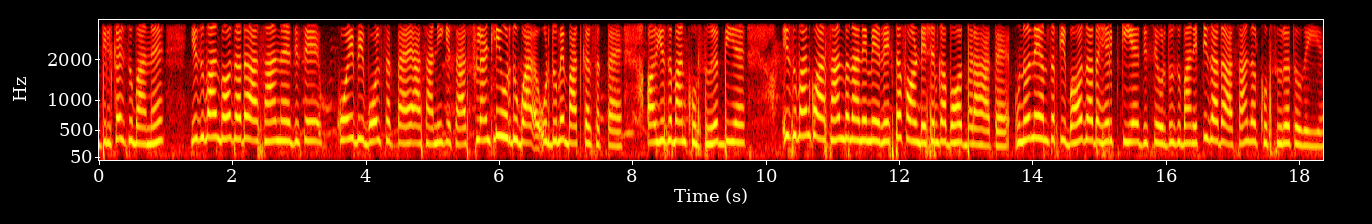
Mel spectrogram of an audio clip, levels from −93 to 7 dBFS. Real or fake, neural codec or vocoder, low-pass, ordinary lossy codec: real; none; 3.6 kHz; none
